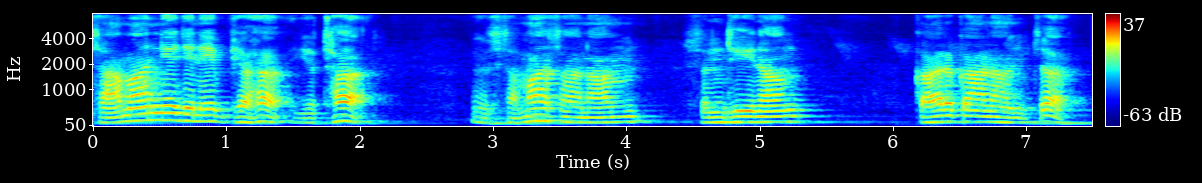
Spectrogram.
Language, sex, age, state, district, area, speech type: Sanskrit, male, 18-30, Karnataka, Raichur, urban, spontaneous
